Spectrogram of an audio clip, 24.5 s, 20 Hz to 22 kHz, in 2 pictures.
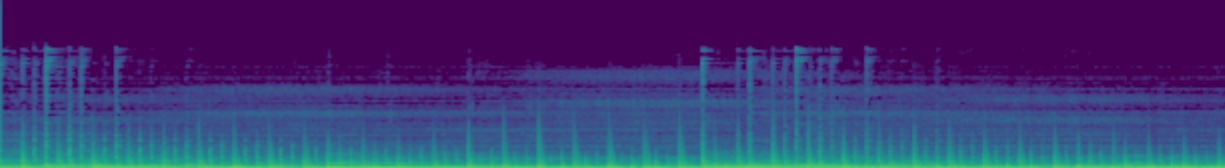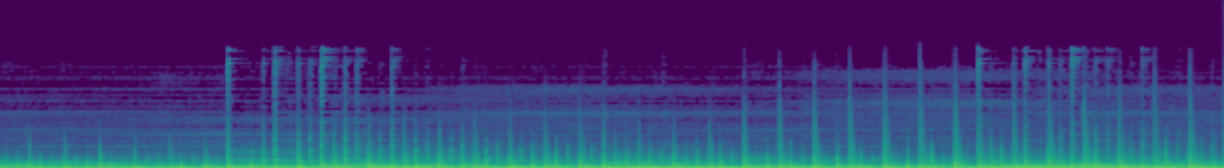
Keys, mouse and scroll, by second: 7.9 Tab, 12.0 click, 13.8-18.8 drag, 19.1-21.5 drag, 22.4 shift+d.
